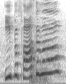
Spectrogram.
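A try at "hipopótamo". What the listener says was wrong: The H is silent.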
